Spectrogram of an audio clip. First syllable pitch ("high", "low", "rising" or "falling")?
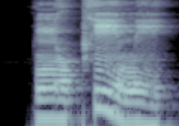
low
